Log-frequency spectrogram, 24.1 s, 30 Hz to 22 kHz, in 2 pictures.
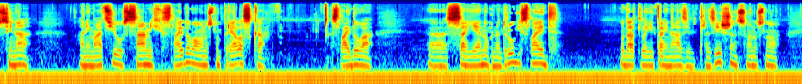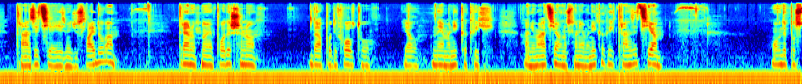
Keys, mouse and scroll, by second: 15.3 scroll down 1, 17.1 scroll up 1, 23.6 click.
